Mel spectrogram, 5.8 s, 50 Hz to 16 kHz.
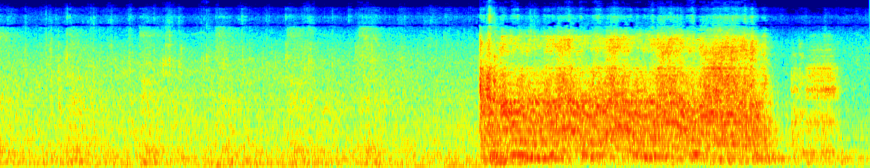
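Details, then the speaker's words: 1926 Seagrave ladder truck, first start attempt in over 50 years: labored, uneven cranking bursts as the starter fights a stuck valve, which is still sticking but freeing up a little. "Yeah, it's still sticking. It's getting easier."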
